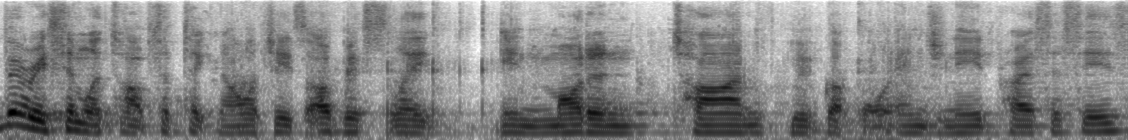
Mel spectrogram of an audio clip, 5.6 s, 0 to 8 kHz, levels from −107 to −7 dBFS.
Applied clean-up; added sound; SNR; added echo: neural separator model SepFormer DNS4.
